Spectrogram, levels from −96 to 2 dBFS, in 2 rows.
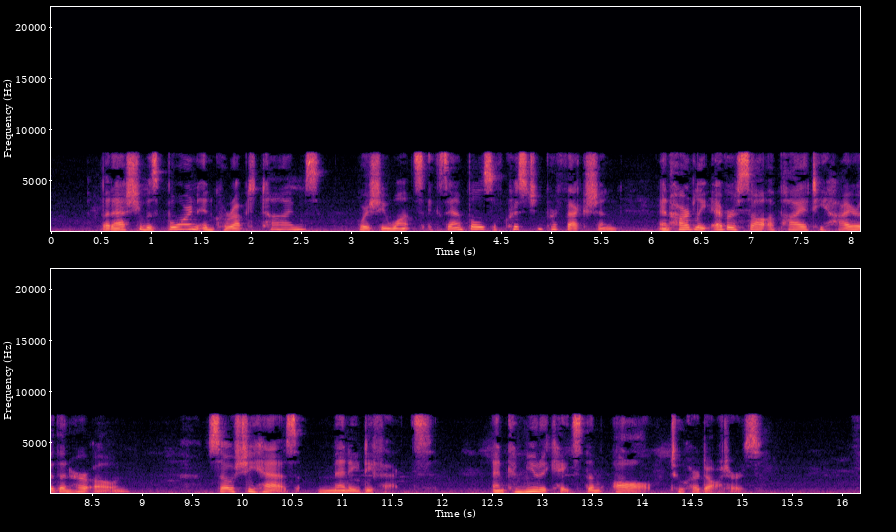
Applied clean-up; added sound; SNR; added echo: none; none; none; none.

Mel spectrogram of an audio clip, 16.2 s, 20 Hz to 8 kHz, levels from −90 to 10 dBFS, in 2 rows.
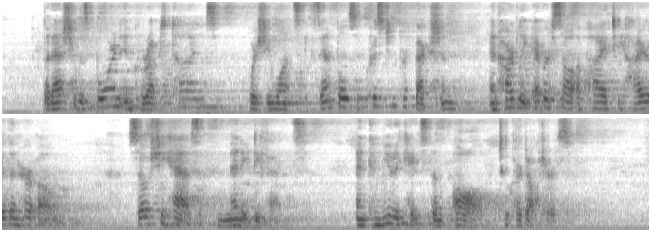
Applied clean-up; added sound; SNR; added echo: none; none; none; reverberation time 2.9 s.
